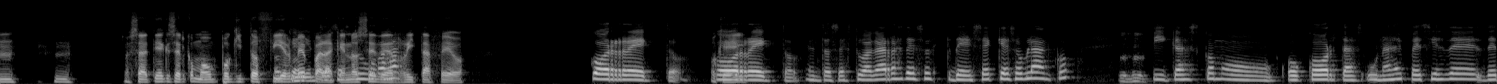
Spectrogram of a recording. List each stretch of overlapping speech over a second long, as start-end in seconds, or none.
2.7-4.1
